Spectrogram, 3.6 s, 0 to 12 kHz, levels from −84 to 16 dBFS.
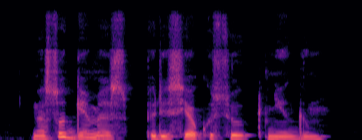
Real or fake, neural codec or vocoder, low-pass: real; none; 10.8 kHz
